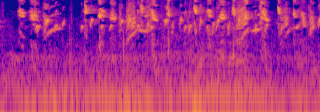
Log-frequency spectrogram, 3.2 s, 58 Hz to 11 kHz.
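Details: European goldfinch song, recorded in 2022 and used to excite other goldfinches: a fast, unbroken tumble of high twittering, tinkling and buzzy notes with a faint low hum beneath.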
